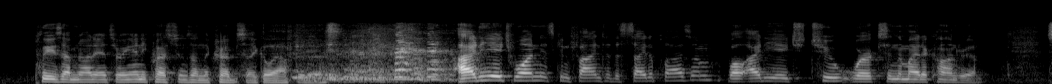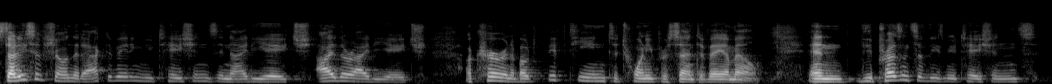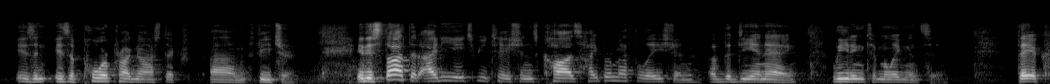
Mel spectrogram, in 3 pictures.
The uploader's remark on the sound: Norris Cotton Cancer Center Grand Rounds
